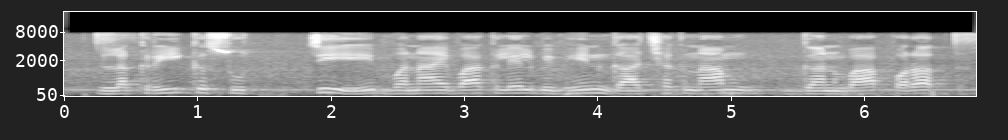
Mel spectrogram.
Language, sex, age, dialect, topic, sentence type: Maithili, male, 31-35, Southern/Standard, agriculture, statement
